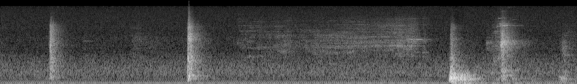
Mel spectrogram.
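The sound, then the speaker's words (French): A door is opened off a corridor: a few sharp, separate clicks and knocks with quiet gaps between them. A louder thud and rattle come near the end. “ouvrent une porte.”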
